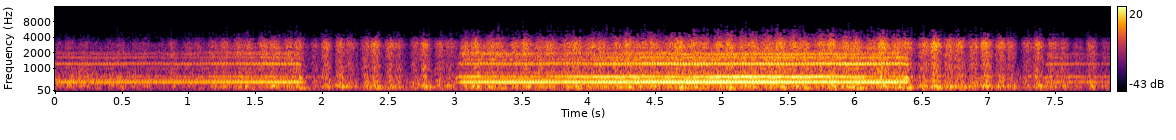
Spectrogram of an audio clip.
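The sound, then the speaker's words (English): A wood-burning steam train from Colfax rattles and rumbles past the last spur of the Blue Sage Hills onto windswept prairie, with two long, steady whistle blasts sounding over the clatter of the cars; no voices. “The train from Colfax, drawn by a snorting, wood-burning engine, rattled past the last spur of the Blue Sage Hills and settled down to the final 30 miles of windswept prairie that lay between it and its destination, River Junction.”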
